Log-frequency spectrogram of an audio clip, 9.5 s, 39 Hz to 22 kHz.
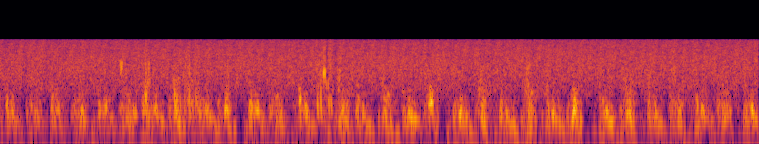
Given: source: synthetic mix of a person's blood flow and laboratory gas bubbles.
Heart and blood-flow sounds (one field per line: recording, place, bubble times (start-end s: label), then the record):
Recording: Doppler ultrasound of blood flow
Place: precordium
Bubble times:
1.51-1.56 s: bubbles
1.65-1.93 s: bubbles
2.15-2.55 s: bubbles
3.95-4.19 s: bubbles
From the record:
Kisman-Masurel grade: 123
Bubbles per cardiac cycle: 1 to 2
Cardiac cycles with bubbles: 10 to 50%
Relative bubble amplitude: loud (0.450 to 0.775)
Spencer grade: 2 (many but less than half of the cardiac periods contain bubble signals, singularly or in groups)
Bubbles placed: anywhere in the cardiac cycle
